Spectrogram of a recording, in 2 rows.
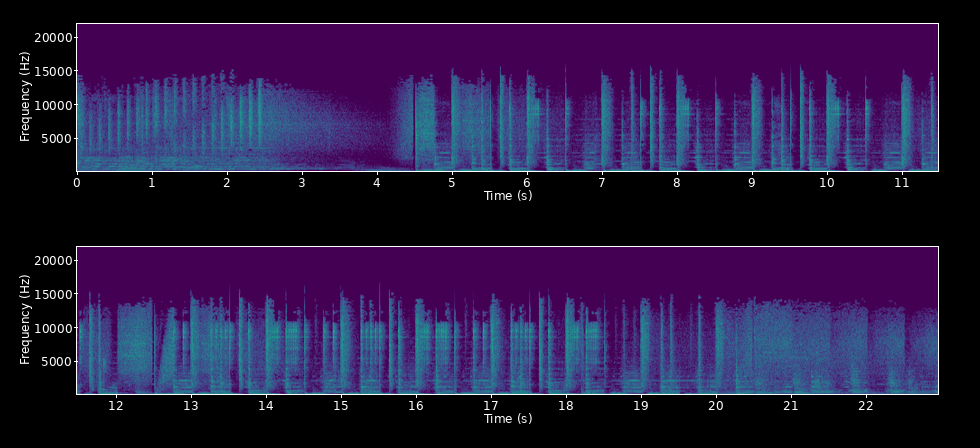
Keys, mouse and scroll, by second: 0.5 ctrl+z, 2.7 alt+click, 4.3 shift+x, 5.0 ctrl+click, 6.5 ctrl+click, 7.4 ctrl+click, 8.4 ctrl+click, 10.0 ctrl+click, 12.3 ctrl+click, 13.1-13.9 alt+scroll down 1, 13.9-14.8 alt+scroll up 1, 14.8 ctrl+alt+click, 15.8 alt+scroll down 1, 17.3-18.0 alt+scroll up 1, 18.0 space, 18.2-18.6 alt+scroll up 1, 18.6 ctrl+click, 20.0 space.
